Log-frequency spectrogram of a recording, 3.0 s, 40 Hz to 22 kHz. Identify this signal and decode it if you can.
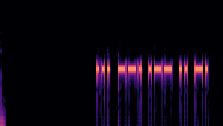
Morse code, heard as a keyed tone, about 36 wpm, 700 Hz. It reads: SGWIN
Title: Code Groups - 5 Letters - 35wpm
